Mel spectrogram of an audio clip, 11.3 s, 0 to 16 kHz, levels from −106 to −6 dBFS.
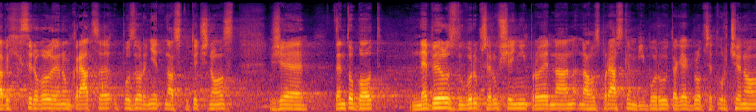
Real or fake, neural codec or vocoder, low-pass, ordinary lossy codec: real; none; 14.4 kHz; AAC, 48 kbps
